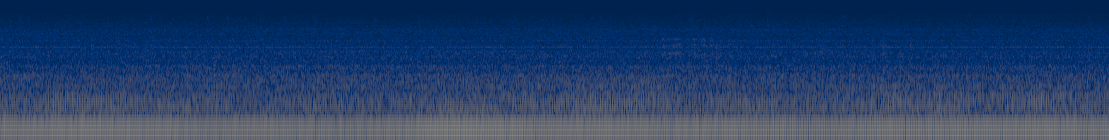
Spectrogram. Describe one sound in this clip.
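An aircraft engine drones low and steady inside a cabin.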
